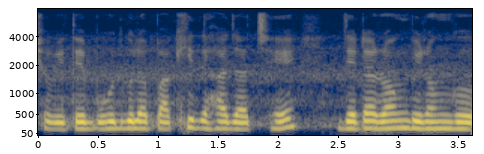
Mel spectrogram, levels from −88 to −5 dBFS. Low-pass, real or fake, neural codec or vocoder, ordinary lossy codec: 7.2 kHz; real; none; none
